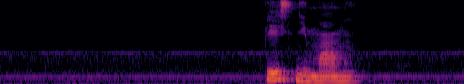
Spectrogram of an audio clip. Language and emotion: Russian, neutral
